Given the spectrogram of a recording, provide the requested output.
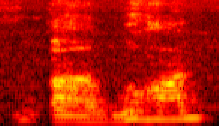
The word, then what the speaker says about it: Wuhan: Wuhan.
